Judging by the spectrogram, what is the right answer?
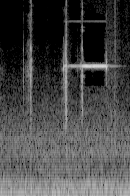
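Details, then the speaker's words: Short, high, clean beep as batteries are fitted and power connects; the gate system is powering up normally. "positive up which is obviously a little nib on the top of your battery it says positive right there as well if you can see that maybe and we should get a beep and some lights come on"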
